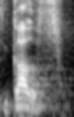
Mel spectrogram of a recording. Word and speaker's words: Gulf: not even understand what you said because language pronunciation that doesn't exist exist this fixed right it's fixed Gul it's Gulf so they will be you know they will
